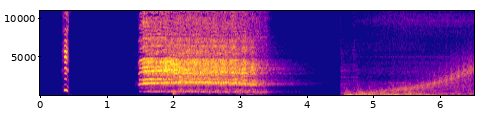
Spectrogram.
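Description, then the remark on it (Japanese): A short tap, then a loud donkey bray lasting about two seconds before fading out, followed after a pause by a second harsh, rising bray-like sound. No talking. “なんと、ピノッキオとロメオの体は、ロバになっていました。”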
